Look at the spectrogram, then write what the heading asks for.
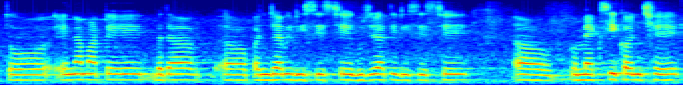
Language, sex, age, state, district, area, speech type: Gujarati, female, 45-60, Gujarat, Surat, rural, spontaneous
